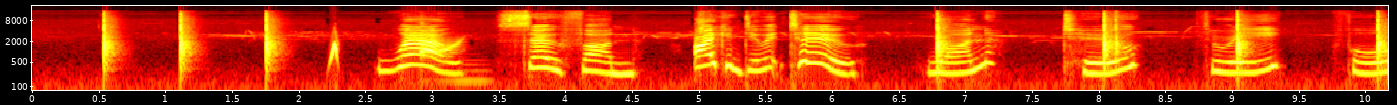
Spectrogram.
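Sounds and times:
hands clapping: 0.6s - 1.9s
speech: 2.6s - 10.1s.

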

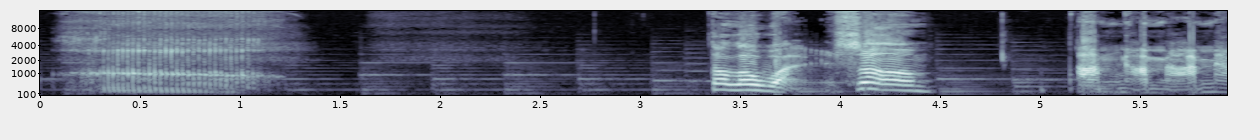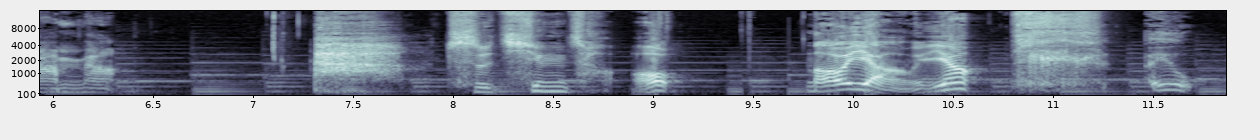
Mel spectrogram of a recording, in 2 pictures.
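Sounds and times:
storyteller imitating snoring: 0.0s - 1.3s
speech: 3.4s - 4.5s, 5.2s - 6.4s, 8.0s - 9.2s, 9.8s - 10.9s, 11.5s - 11.8s.

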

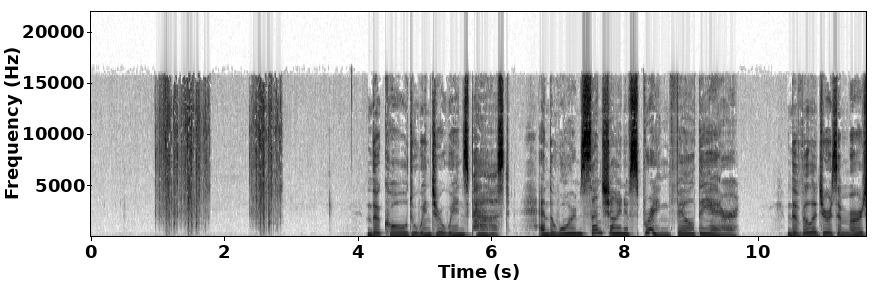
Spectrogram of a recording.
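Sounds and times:
dry crunching cracks: 1.0s - 1.8s, 2.4s - 2.9s
speech: 4.2s - 9.8s, 10.4s - 11.6s.

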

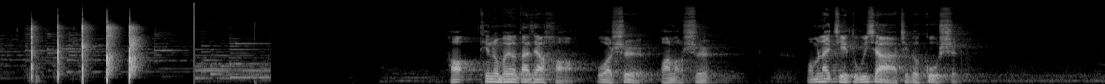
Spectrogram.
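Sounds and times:
hand claps: 0.2s - 1.6s
speech: 4.5s - 7.2s, 8.1s - 9.8s.

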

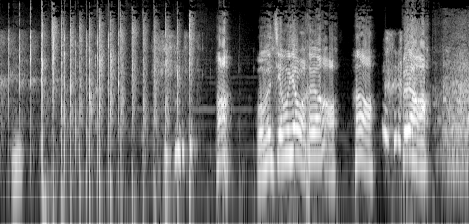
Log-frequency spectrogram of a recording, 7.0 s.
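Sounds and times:
applause: 0.0s - 2.9s
speech: 0.2s - 0.6s, 2.6s - 6.5s
laughter: 2.4s - 3.5s, 5.7s - 7.0s.

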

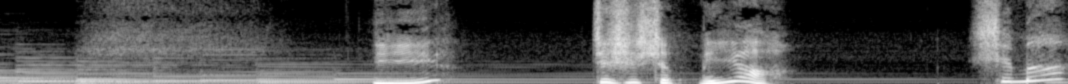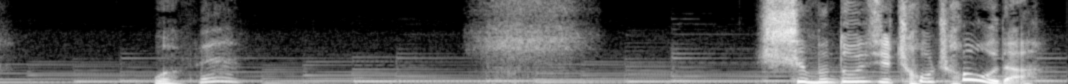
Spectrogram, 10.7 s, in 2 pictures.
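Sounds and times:
speech: 0.4s - 0.8s, 1.9s - 2.2s, 3.0s - 4.0s, 4.8s - 5.4s, 6.1s - 6.6s, 9.2s - 10.6s
hard sniffing through the nose: 0.4s - 1.4s, 7.7s - 8.4s.

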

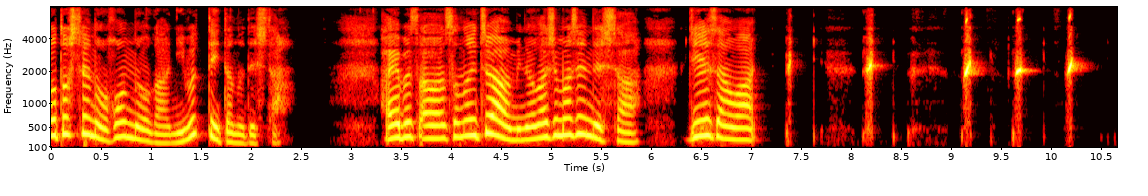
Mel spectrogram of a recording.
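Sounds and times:
speech: 0.0s - 2.4s, 3.3s - 7.5s
lip whistle calling a tame goose: 8.1s - 8.4s, 9.1s - 10.5s.

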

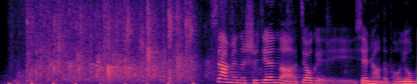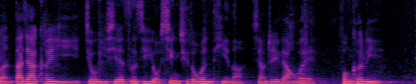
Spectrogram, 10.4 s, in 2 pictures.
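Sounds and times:
applause: 0.0s - 3.5s
speech: 2.7s - 10.1s.

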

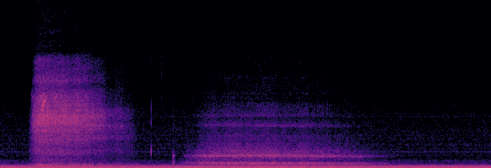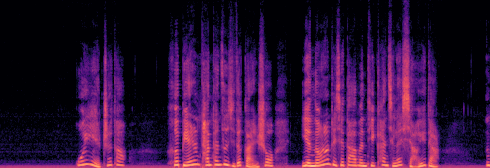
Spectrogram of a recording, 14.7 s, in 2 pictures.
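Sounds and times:
steady low hum: 0.0s - 11.8s
slow deep breath: 0.5s - 2.1s, 2.8s - 5.9s, 9.3s - 9.8s
speech: 8.5s - 9.3s, 9.9s - 14.0s.

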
